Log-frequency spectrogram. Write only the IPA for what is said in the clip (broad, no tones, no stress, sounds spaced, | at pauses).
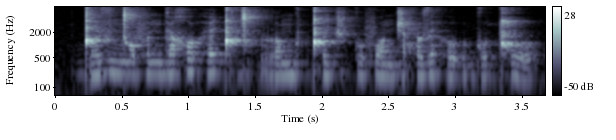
ɡ͡ǃ ɛ z ə ŋ͡ǀ ɔ f ɛ ŋ ɡ ɛ χ u h ɛ ǃ ə ɡ͡ǀ o p r ɔ ŋ ɡ u ǃʰ ə t͡ɕ u k o f ɔ n d͡ʒ ə ħ u z ɛ h o ʔ u ɡ o ǃʰ o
